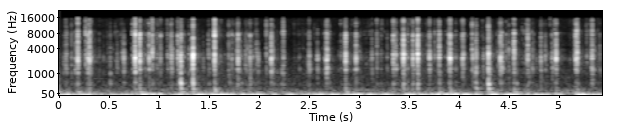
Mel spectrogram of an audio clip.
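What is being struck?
Plastic mechanical keyboard with acrylic case.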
